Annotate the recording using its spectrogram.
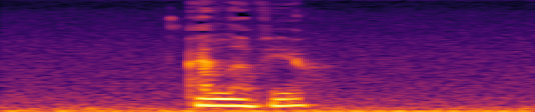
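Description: A middle-aged woman speaks softly and slowly, close to the microphone, as in a guided meditation.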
